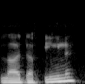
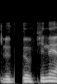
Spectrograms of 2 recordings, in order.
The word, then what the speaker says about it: Le Dauphiné: I found an interview that you did with, I believe it's pronounced La Dauphine. La Dauphine. It's a newspaper or an online thing. Man, how did you? Oh my God, it's Le Dauphiné.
